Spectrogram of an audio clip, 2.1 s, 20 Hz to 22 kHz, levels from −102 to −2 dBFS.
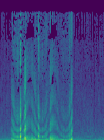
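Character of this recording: aliases and images of a low sample rate 1200 Hz, jitter 20%; phasing stages 8, 2.1 Hz, lowest notch 310–1500 Hz; a quantiser's noise floor 10-bit, dither none; MP3

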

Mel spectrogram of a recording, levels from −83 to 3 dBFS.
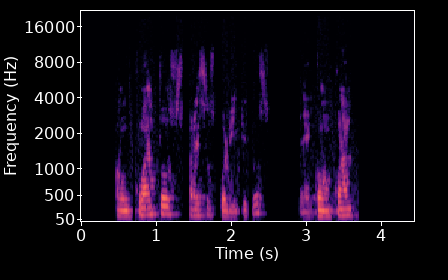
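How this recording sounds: phasing stages 6, 3.9 Hz, lowest notch 340–1400 Hz; a quantiser's noise floor 10-bit, dither none; tremolo saw down 1.6 Hz, depth 45%; Vorbis

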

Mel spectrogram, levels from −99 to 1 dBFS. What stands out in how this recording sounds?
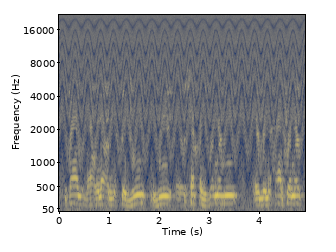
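chopped level 1.6 Hz, depth 60%, duty 70%; a quantiser's noise floor 6-bit, dither triangular; phasing stages 12, 3.9 Hz, lowest notch 610–1600 Hz

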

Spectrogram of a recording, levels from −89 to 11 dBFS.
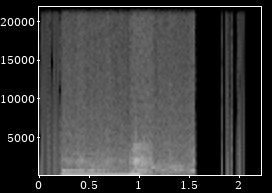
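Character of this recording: chopped level 1.1 Hz, depth 65%, duty 25%; a quantiser's noise floor 6-bit, dither none

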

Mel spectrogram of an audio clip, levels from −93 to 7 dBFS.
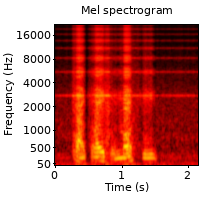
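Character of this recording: a buzz of ramps at a fixed pitch in blocks of 16 samples; tremolo saw up 11 Hz, depth 40%; a shimmering, thickened sound

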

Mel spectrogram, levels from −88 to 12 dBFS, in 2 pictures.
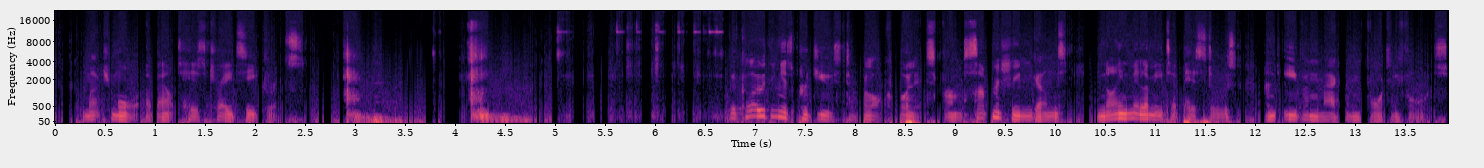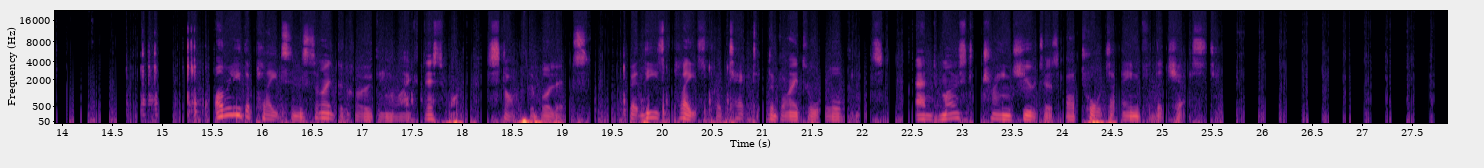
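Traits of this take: phasing stages 8, 0.21 Hz, lowest notch 370–1600 Hz; chopped level 4.7 Hz, depth 60%, duty 35%; a quantiser's noise floor 10-bit, dither none

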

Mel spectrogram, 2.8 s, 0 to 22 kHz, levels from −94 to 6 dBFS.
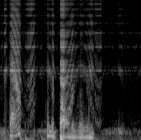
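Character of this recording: a buzz of ramps at a fixed pitch in blocks of 16 samples; phasing stages 12, 1.4 Hz, lowest notch 240–1800 Hz; chopped level 1.7 Hz, depth 65%, duty 15%; a shimmering, thickened sound

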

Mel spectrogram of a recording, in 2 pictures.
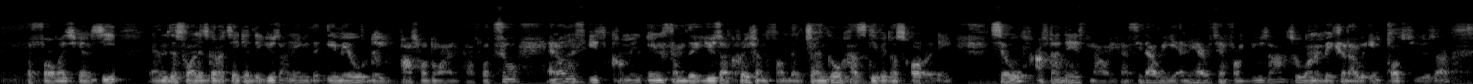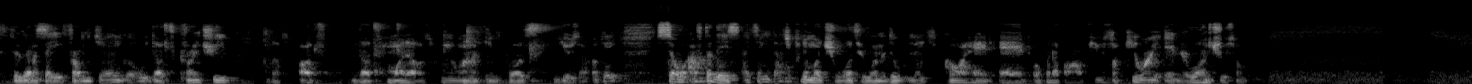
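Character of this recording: phasing stages 6, 0.15 Hz, lowest notch 290–2600 Hz; a quantiser's noise floor 10-bit, dither none; chopped level 0.62 Hz, depth 65%, duty 70%; a shimmering, thickened sound

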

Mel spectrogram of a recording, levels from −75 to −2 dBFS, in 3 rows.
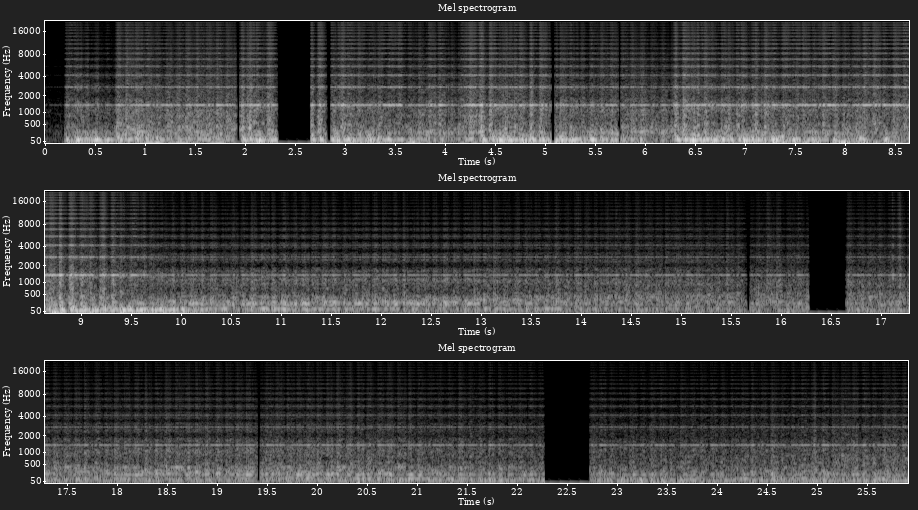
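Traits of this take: a buzz of ramps at a fixed pitch in blocks of 32 samples; tremolo saw down 9.9 Hz, depth 60%; a shimmering, thickened sound

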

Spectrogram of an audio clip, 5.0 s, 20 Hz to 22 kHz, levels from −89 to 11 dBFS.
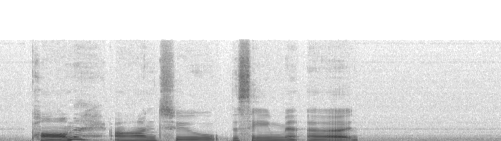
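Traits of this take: noise floor -50 dBFS; spectral tilt -5.5 dB/oct

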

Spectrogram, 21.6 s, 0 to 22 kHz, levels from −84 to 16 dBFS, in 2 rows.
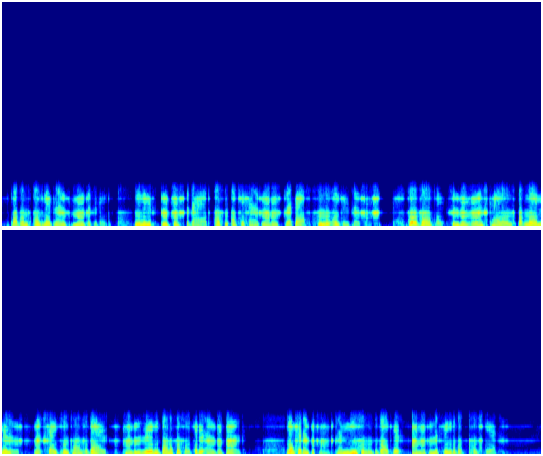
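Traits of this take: a buzz of ramps at a fixed pitch in blocks of 32 samples; phasing stages 12, 0.51 Hz, lowest notch 580–2400 Hz; AMR-NB

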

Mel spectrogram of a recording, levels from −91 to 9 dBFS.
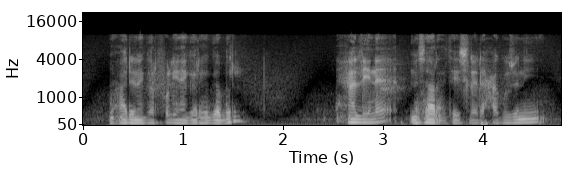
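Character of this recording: phasing stages 2, 0.93 Hz, lowest notch 230–2000 Hz

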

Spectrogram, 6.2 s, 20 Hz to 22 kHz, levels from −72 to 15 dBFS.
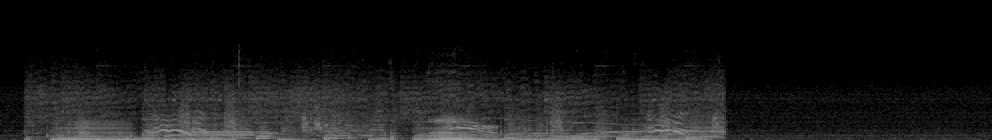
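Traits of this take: noise floor -51 dBFS; spectral tilt -5.0 dB/oct

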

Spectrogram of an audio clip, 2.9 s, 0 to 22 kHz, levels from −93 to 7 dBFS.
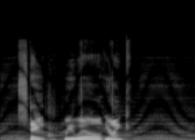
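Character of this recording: phasing stages 8, 0.95 Hz, lowest notch 410–1900 Hz

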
